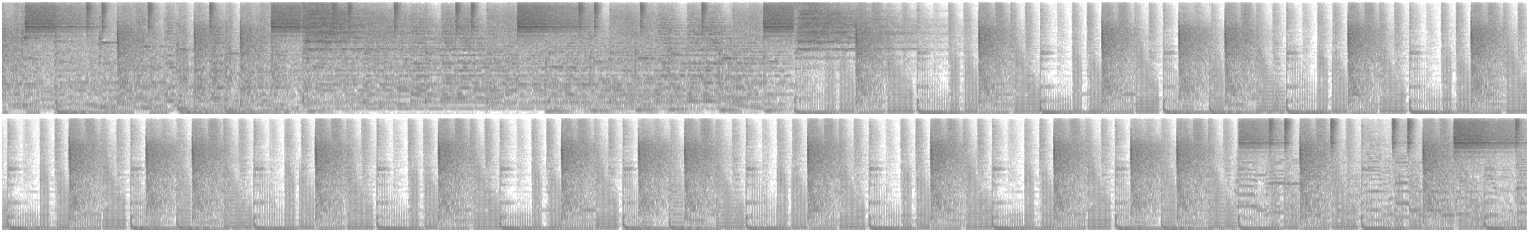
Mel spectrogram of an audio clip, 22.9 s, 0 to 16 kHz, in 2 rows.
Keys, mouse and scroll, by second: 0.2 click, 0.7 ctrl+shift+b, 2.3 scroll down 4, 2.5 shift+middle click, 3.0 scroll down 1, 3.2 shift+middle click, 3.7-4.5 scroll up 3, 4.0 shift+middle click, 4.5 click, 5.0 ctrl+shift+b, 5.9 scroll down 4, 6.1 shift+middle click, 6.3 click, 6.5-7.0 scroll up 5, 7.0 ctrl+shift+b, 7.9 scroll down 2, 8.1 shift+middle click, 8.4 click, 8.9 ctrl+shift+b, 10.2 click, 10.7 ctrl+shift+b, 11.5 click, 11.9 ctrl+shift+b, 14.8 shift+middle click, 15.2 a, 15.6 click, 15.9 alt+z, 16.1 alt+z, 16.3 click, 16.8 m, 17.3 click, 18.0 click, 18.5 m, 19.0 click, 19.5 m, 20.0 shift+middle click, 20.4 click, 20.9 ctrl+shift+b, 22.2 shift+middle click, 22.6 click.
